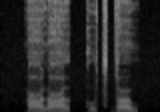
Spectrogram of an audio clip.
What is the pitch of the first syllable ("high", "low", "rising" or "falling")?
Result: low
